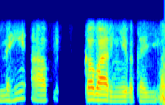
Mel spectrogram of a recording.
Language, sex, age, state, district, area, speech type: Hindi, male, 18-30, Uttar Pradesh, Ghazipur, rural, conversation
